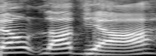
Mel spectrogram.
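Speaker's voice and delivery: put-on high-pitched heavy London accent. Retelling a film scene where a character rejects a suitor: imitating a heavy London accent. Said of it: "she's got, like, a heavy London accent".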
